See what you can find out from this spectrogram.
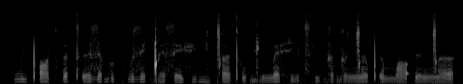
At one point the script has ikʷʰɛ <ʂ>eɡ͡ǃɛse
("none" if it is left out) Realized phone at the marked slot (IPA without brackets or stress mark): z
